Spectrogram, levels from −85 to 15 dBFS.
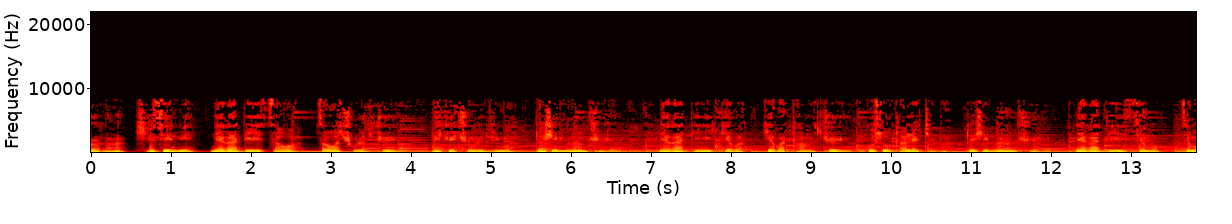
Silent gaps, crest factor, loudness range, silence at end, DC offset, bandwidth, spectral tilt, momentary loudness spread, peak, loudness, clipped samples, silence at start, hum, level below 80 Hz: none; 14 dB; 2 LU; 0 s; under 0.1%; 8.8 kHz; -7.5 dB/octave; 10 LU; -8 dBFS; -23 LUFS; under 0.1%; 0 s; none; -38 dBFS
